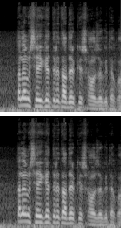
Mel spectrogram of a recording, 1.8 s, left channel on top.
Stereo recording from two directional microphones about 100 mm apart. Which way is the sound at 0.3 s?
30° left (ahead or behind).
